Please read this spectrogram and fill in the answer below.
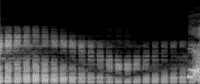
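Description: Electric guitar chord ringing out through a NUX Mighty Air amp's tremolo effect set to full rate, its volume pulsing fast and choppy as the chord slowly fades.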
